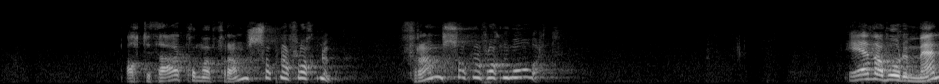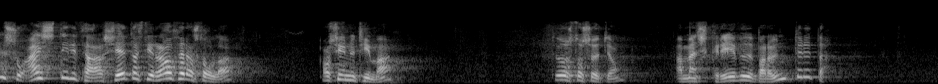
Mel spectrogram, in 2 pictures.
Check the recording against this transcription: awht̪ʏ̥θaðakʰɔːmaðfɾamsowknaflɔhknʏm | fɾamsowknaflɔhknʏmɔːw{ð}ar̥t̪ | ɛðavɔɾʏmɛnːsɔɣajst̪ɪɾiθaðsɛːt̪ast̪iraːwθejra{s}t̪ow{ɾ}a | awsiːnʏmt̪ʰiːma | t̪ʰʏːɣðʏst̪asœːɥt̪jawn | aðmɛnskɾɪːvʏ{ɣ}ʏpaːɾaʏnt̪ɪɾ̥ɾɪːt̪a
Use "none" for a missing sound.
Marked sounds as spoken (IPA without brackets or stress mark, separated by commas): v, s, l, ð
